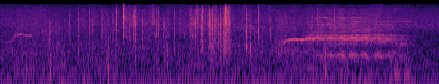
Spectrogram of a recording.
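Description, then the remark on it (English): A horse and rider galloping in the night, in a scene created by David and Dan, with a quick run of sharp hoofbeats followed by a loud, high, wavering whinny that trails off near the end. No one speaks. “There was a rider in the night.”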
